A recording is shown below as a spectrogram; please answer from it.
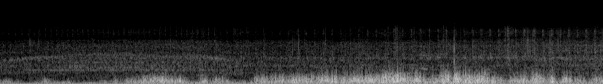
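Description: Low, uneven rumble of wind buffeting the microphone, swelling about a second in and easing near the end.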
